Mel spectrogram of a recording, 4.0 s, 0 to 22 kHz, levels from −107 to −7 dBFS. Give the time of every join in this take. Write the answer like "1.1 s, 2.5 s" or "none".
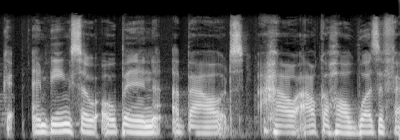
2.6 s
